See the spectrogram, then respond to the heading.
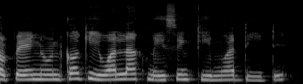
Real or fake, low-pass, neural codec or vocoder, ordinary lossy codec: fake; none; codec, 44.1 kHz, 3.4 kbps, Pupu-Codec; none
